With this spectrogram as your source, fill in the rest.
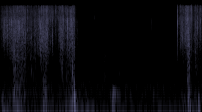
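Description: Orange crunchy foam-bead slime (floam) is torn, kneaded and pressed by fingers with painted nails right beside the mic. Dense, bright crackling and crunching bursts fill the first second and a half, then fade to faint scattered crackles and a low hum before another sharp crunchy burst near the end.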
